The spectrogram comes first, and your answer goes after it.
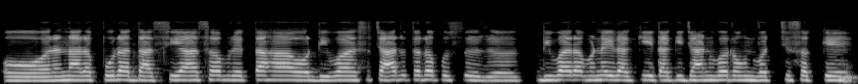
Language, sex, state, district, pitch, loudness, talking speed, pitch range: Marwari, female, Rajasthan, Churu, 200 Hz, -18 LUFS, 145 wpm, 190-205 Hz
